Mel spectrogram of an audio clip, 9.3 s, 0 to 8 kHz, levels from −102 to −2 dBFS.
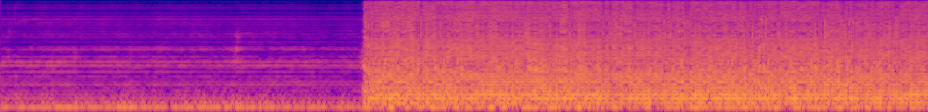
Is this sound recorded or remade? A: remade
